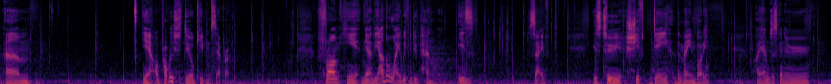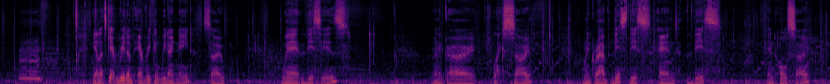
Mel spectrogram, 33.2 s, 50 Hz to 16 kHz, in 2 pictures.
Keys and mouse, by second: 5.2-14.9 shift+middle drag, 10.1 ctrl+s, 12.3 shift+d, 14.7 Tab, 14.9 click, 15.0-20.5 middle drag, 19.5 Tab, 20.5-22.2 drag, 22.2-25.1 middle drag, 23.8 KP_3, 25.1 Tab, 25.8 z, 26.9 3, 28.4 alt+click, 28.8 alt+shift+right click, 29.2 shift+middle click, 29.7 alt+shift+right click, 30.5-33.2 shift+middle drag, 31.9 KP_3.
